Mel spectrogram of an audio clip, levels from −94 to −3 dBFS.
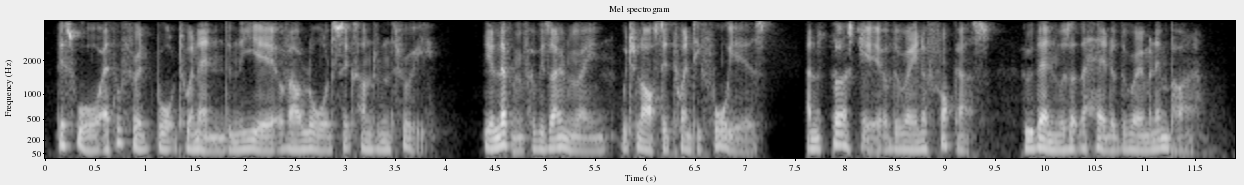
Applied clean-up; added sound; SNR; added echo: neural mask model Resemble Enhance denoiser.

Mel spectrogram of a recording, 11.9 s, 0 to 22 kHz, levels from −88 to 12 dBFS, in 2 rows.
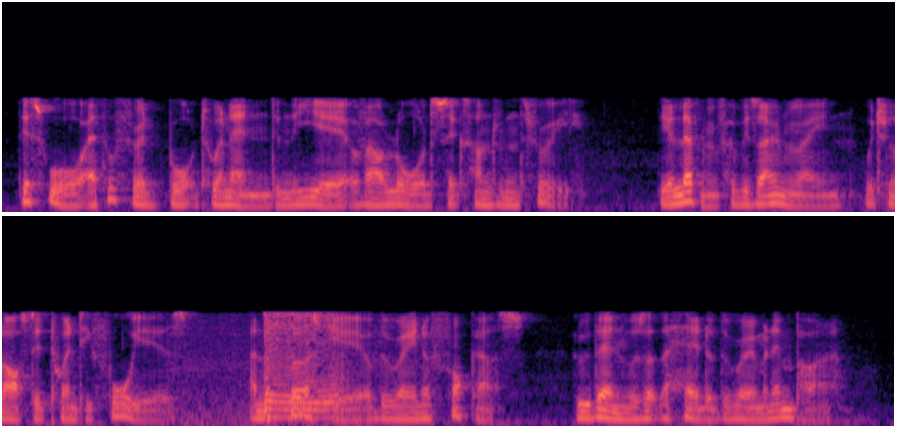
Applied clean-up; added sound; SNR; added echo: none; Fart; 3 dB; none.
